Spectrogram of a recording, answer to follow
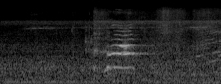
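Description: A cat meowing once, a short call that rises and then falls in pitch, about a second in.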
